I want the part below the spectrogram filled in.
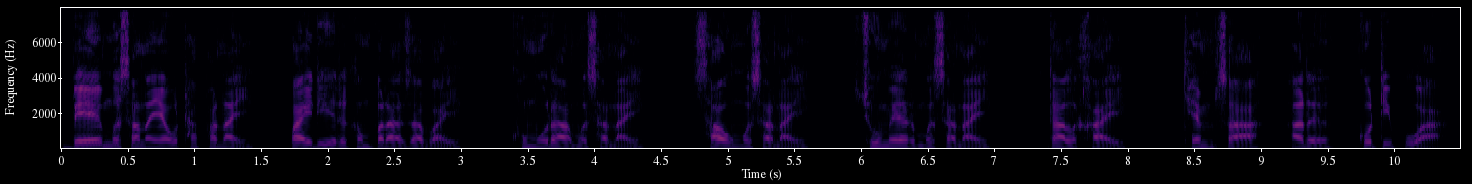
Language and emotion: Bodo, neutral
